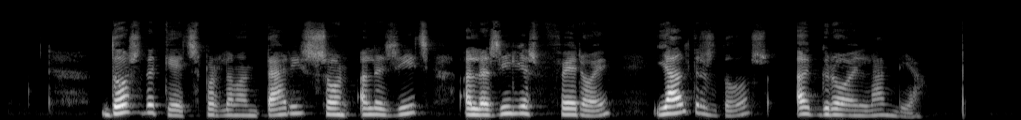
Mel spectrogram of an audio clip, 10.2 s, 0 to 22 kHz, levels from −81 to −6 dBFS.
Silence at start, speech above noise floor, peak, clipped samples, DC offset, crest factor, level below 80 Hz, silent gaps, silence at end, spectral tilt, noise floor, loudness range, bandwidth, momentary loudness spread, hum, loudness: 1 s; 55 dB; -4 dBFS; under 0.1%; under 0.1%; 22 dB; -82 dBFS; none; 1.05 s; -5 dB/octave; -80 dBFS; 4 LU; 10.5 kHz; 20 LU; none; -25 LUFS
